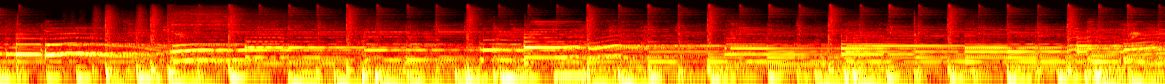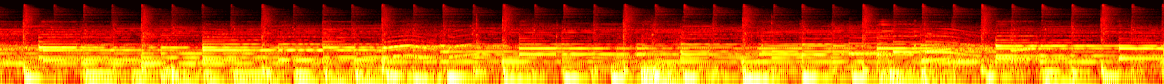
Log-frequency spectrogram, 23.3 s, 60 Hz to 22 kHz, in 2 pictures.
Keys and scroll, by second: 1.3 F1, 2.2 ctrl+d, 2.3 Escape, 8.4 ctrl+z, 15.9 p, 16.8 4, 21.5 1, 22.2 ctrl+d, 22.3 Escape, 22.8 F1, 22.9 F2.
